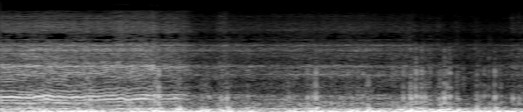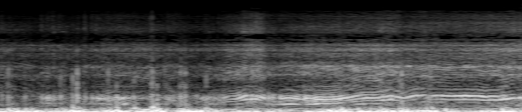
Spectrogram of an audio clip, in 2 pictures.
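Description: Enduro motorcycle engine at speed, its pitch wavering up and down as the throttle opens and closes. In the middle the engine note drops back and a run of knocks from the bike comes through, then it revs up again near the end.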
